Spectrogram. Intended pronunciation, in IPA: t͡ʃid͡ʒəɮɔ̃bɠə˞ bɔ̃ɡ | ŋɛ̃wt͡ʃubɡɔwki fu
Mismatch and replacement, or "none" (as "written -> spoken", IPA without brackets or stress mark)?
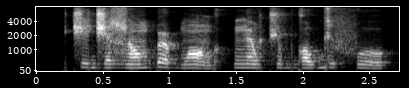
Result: k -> ɡ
